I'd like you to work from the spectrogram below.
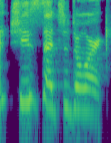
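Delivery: ordinary talk, nothing marked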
